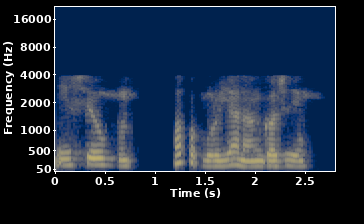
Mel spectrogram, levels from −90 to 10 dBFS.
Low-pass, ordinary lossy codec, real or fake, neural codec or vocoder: 7.2 kHz; AAC, 16 kbps; fake; codec, 16 kHz, 0.9 kbps, LongCat-Audio-Codec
